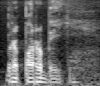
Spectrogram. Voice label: "braparbey" Biak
